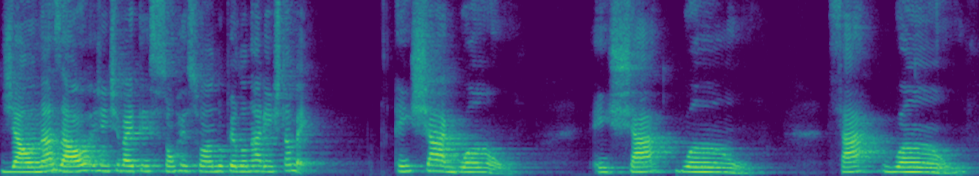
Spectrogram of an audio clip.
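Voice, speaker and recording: A woman teacher explaining Portuguese phonetics in a lesson, slowly drawing out each example word. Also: on the high side, steady tone, fairly bright tone, roomy sound. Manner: slow, drawn-out pronunciation of example words. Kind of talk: online grammar lesson.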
